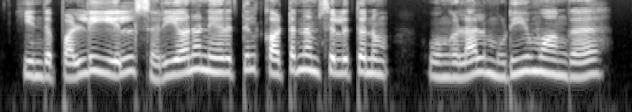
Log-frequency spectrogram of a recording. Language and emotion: Tamil, sad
